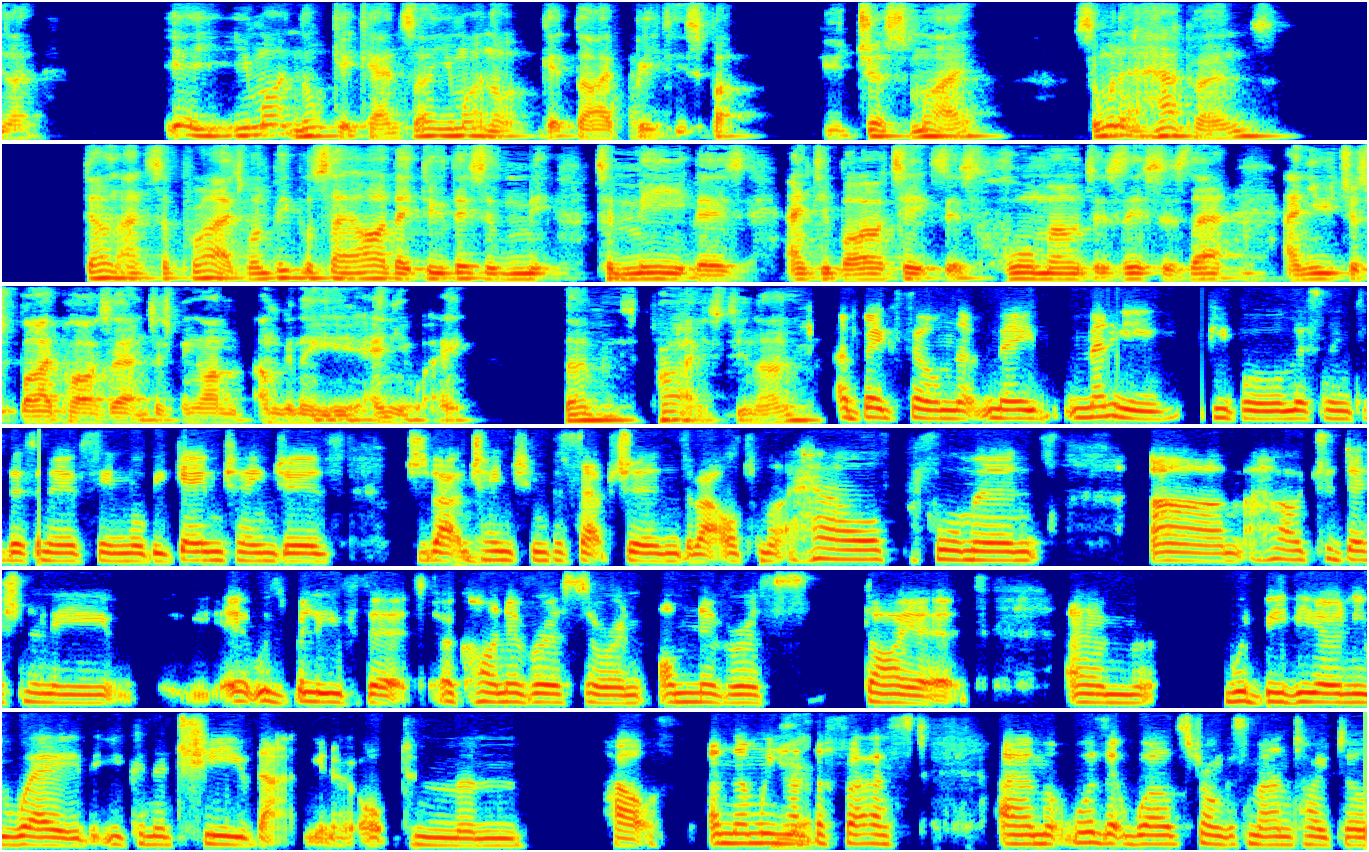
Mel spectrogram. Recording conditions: video call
